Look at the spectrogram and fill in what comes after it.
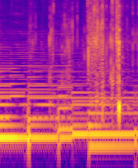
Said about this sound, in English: and she's eating some popcorn, and she breaks out her Skittles, and she opens them up, and man, I love Skittles. Oh, taste the rainbow of Skittles. Okay, if I can open them up.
